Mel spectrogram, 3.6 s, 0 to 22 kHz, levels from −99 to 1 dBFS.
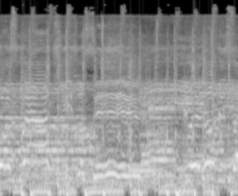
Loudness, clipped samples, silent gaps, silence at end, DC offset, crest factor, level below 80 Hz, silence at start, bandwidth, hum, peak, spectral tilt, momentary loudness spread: -9 LUFS; under 0.1%; none; 0 s; under 0.1%; 10 dB; -18 dBFS; 0 s; over 20 kHz; none; 0 dBFS; -4 dB/octave; 2 LU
